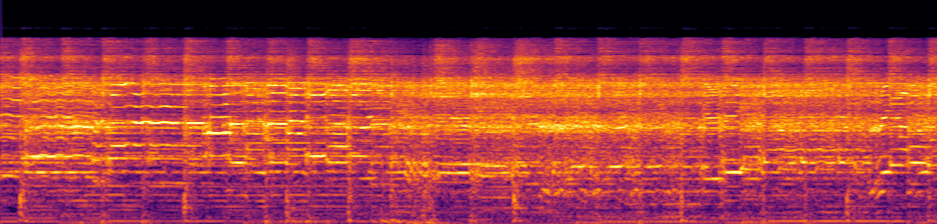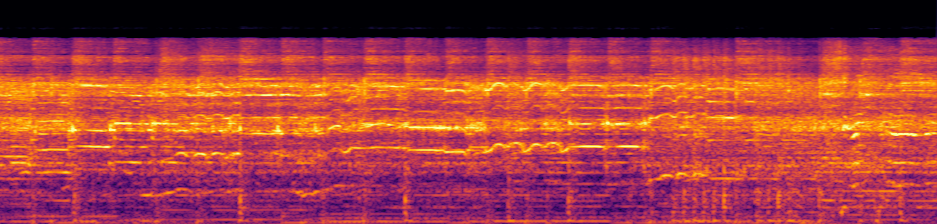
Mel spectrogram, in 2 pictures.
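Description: Live rock band playing an instrumental passage: an electric guitar plays a lead line of wavering, bent notes over drums and a steady low bass.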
